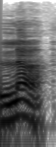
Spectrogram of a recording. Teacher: इसीलिए इसको ल को पार्श्विक वर्ण कहा जाता है। आप ल का उच्चारण करके देखिए, ल, तो जीह्वा के दोनों ओर से हवा जो है वो बाहर की ओर निकलेगी। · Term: पार्श्विक व्यंजन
